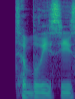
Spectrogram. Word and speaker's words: Tbilisi: Tbilisi.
